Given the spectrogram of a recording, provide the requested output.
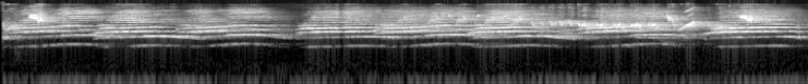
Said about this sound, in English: Bird. Yeah. A peacock, Richard. Oh, yeah. I thought it sounded familiar.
